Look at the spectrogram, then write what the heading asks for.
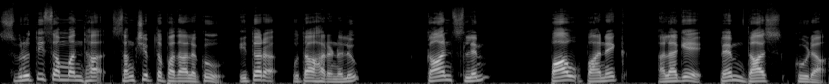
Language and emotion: Telugu, neutral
